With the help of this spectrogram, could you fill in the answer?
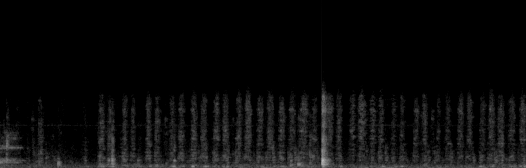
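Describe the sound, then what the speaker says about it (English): Quiet, rhythmic scratching of sandpaper rubbed by hand on painted wood trim, steady short strokes repeating close by, with one sharp knock partway through. "Back to my favorite thing, sanding."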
